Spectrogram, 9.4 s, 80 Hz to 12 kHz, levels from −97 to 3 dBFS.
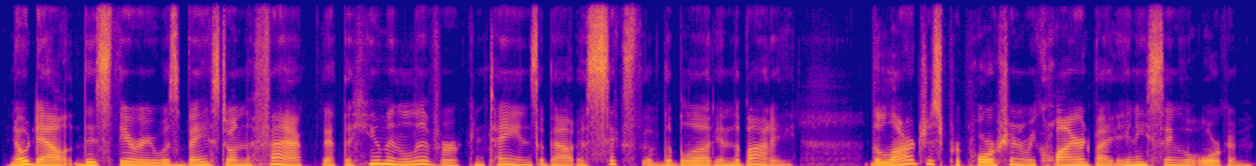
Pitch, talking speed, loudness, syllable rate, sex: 190 Hz, 195 wpm, -18 LUFS, 5.3 syllables/s, female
